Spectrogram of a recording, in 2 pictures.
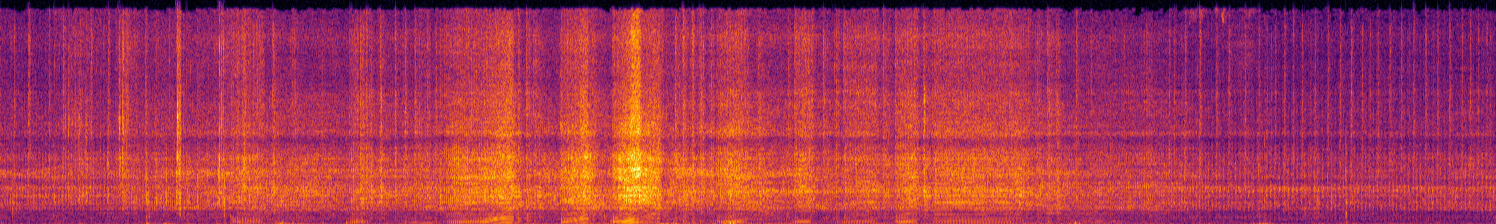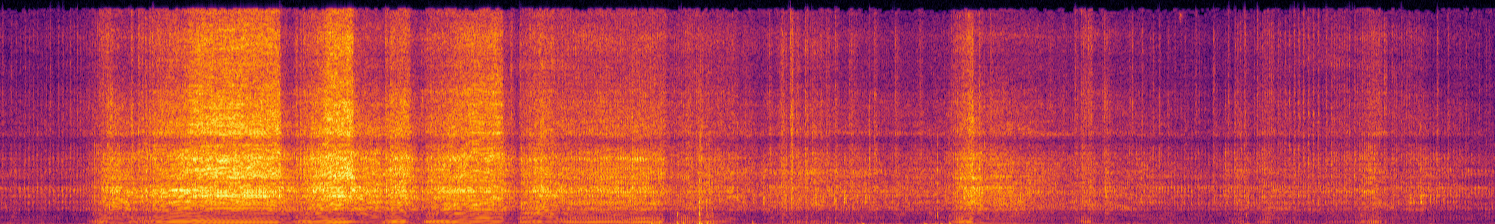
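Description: Enduro motorcycle engine revving up and down as the throttle is worked over rough dirt, with a longer hard pull of revs about halfway through. Knocks and clatter from the bike over the bumps are mixed in.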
